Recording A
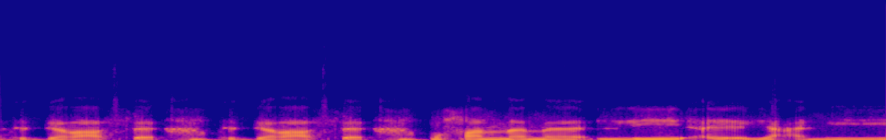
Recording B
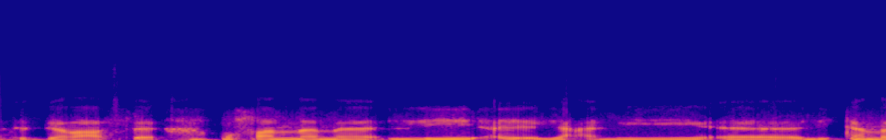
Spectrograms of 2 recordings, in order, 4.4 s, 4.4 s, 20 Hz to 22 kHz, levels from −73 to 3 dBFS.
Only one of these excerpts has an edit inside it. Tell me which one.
A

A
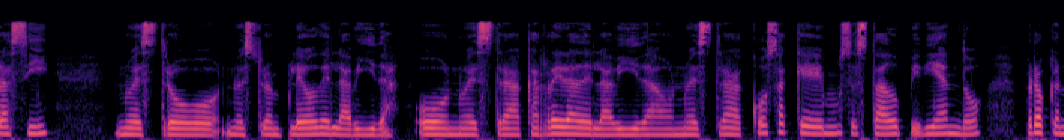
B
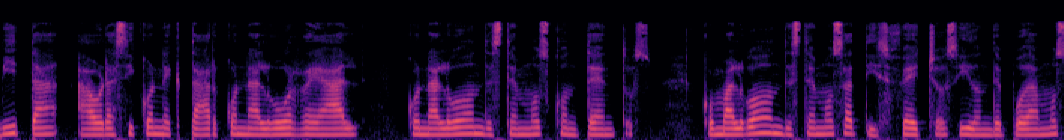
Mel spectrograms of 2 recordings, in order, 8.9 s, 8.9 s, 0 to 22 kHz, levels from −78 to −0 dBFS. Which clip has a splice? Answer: A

